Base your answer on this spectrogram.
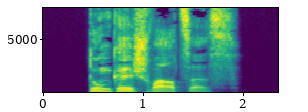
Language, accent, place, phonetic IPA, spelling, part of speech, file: German, Germany, Berlin, [ˈdʊŋkl̩ˌʃvaʁt͡səs], dunkelschwarzes, adjective, De-dunkelschwarzes.ogg
- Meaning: strong/mixed nominative/accusative neuter singular of dunkelschwarz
